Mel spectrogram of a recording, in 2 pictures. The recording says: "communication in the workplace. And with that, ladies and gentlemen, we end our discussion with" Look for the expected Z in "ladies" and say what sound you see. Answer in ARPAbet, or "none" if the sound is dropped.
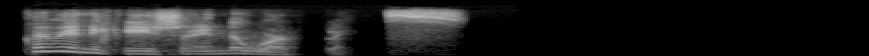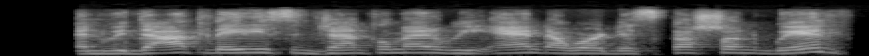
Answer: S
